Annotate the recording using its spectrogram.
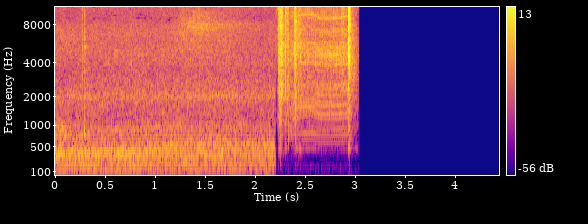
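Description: Steady rumble of kart engines in an indoor karting hall, then about two seconds in a phone camera's shutter sound, after which the sound cuts off to dead silence.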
